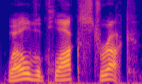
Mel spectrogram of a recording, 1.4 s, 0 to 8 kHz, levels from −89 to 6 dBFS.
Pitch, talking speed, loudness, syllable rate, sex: 160 Hz, 125 wpm, -17 LUFS, 3.6 syllables/s, male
